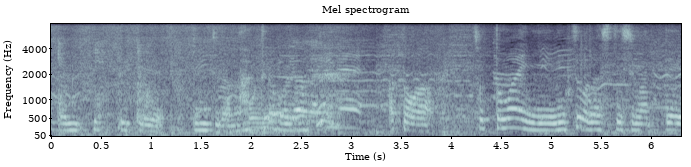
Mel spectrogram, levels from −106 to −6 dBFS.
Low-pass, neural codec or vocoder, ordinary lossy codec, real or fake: none; none; none; real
